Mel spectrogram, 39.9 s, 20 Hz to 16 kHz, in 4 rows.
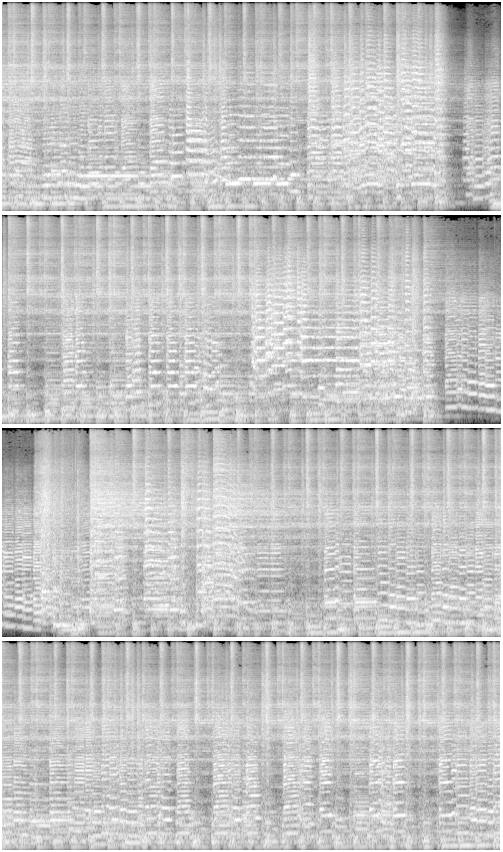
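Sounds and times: jazz big band playing: 0.0s - 39.9s.

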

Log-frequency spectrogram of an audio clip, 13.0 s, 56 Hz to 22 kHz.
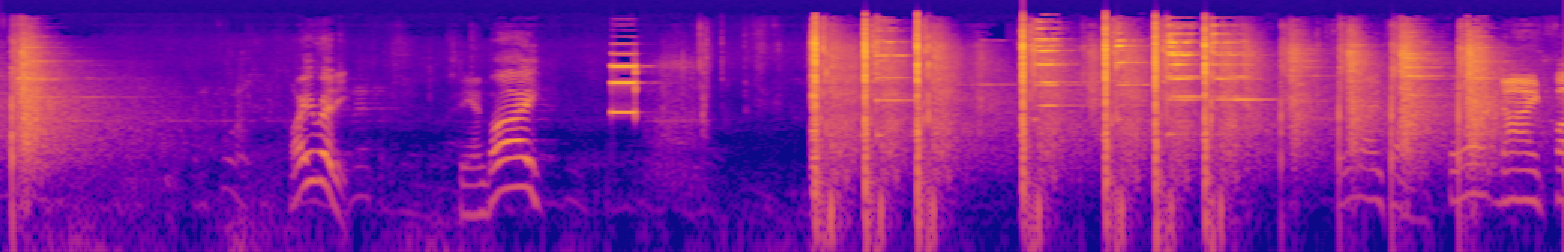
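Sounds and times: shot timer beep: 5.1s - 5.5s
rapid gunshots: 6.8s - 12.6s
steel target plate ringing: 7.2s - 10.8s.

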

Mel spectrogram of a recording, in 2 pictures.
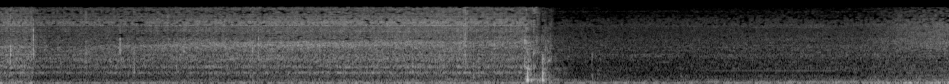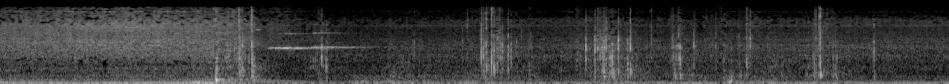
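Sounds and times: steady low hum: 5.5s - 18.9s
plastic bag crinkling: 11.8s - 18.7s.

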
